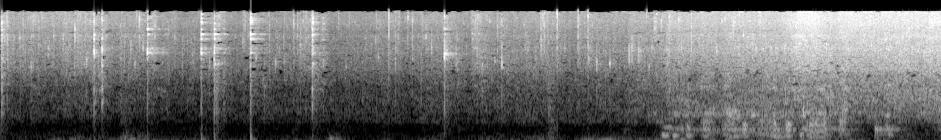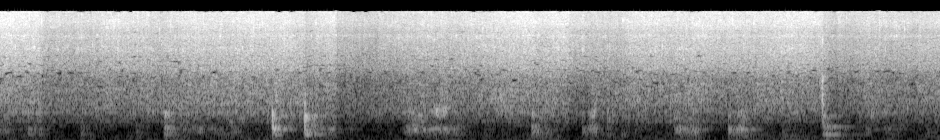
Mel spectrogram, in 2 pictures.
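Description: Ground spice paste of shallot, garlic and chilli is scraped off a plate with a spoon into hot oil and onions in a non-stick wok, with a few sharp clicks at first. About five seconds in, the paste starts sizzling loudly as it fries, while a wooden spatula stirs it against the pan in quick repeated strokes.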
